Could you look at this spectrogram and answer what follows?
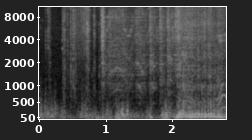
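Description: A car engine fitted with an aftermarket cam cranks over with a few uneven chugs, then catches and settles into a loud, lumpy running rumble close by.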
